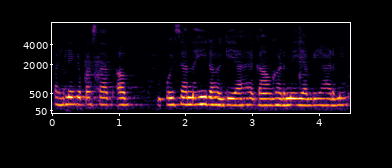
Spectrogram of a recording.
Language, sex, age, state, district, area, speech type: Hindi, female, 45-60, Bihar, Vaishali, urban, spontaneous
